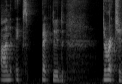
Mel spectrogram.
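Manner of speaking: oddly drawn-out, slow delivery.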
